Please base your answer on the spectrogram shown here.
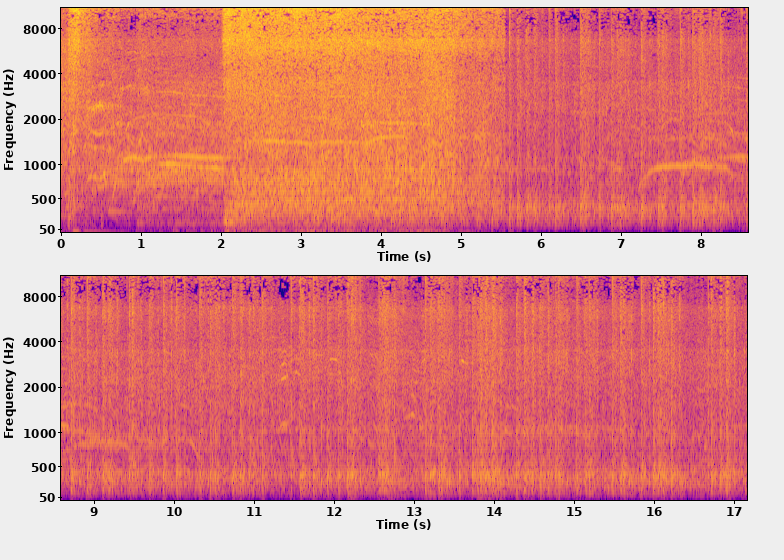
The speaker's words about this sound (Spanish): ese cañón pirata y el fuego pues dieron paso a un chupinazo que, bueno, sonó así o más todavía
